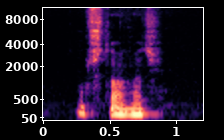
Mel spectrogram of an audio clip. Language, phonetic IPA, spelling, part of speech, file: Polish, [ut͡ʃˈtɔvat͡ɕ], ucztować, verb, LL-Q809 (pol)-ucztować.wav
